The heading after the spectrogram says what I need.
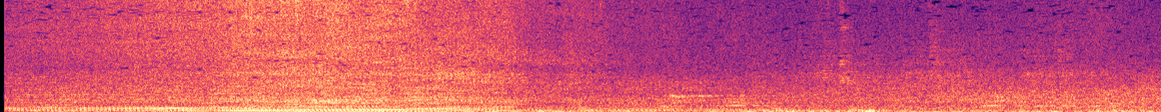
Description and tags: Street Sounds - Motorbike
motor, moto, transports, motorbike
